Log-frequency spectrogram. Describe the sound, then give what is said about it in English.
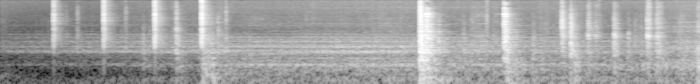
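A knife chops carrots against a cutting board in sharp, crisp knocks at an uneven pace, with one heavier thunk midway and a faint steady hum underneath. “Well, chopping carrots is relaxing for me, specifically when I'm angry”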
